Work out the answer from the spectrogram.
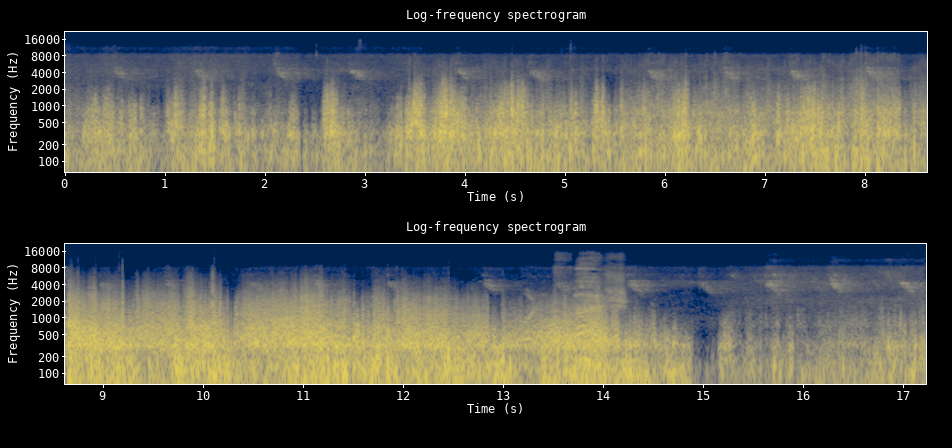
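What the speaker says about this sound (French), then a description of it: "Oh, le vent." Strong gusty wind during a morning thunderstorm in the Alps near Grenoble buffets the microphone in roaring surges, building louder midway before dropping briefly near the end.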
